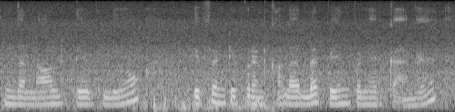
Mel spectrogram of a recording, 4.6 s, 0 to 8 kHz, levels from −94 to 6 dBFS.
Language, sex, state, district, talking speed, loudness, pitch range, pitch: Tamil, male, Tamil Nadu, Nilgiris, 105 wpm, -18 LUFS, 140-155 Hz, 145 Hz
